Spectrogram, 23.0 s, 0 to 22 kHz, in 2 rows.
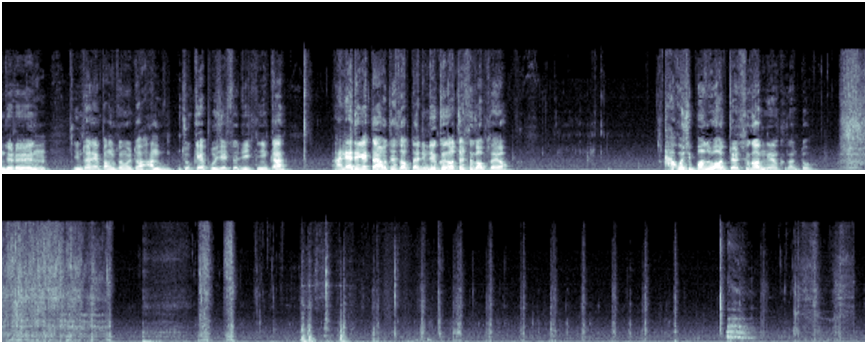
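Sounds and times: chewing and mouth sounds: 6.8 - 8.8, 16.4 - 22.9
person sipping from a bowl: 11.2 - 14.7.

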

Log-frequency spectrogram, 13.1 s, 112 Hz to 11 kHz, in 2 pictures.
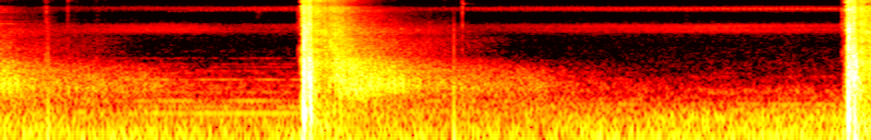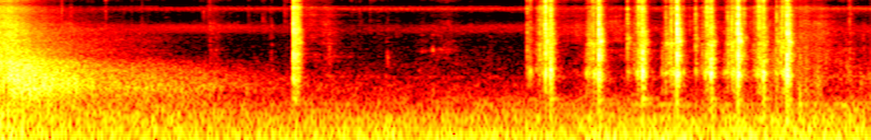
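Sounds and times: gunshot with echo: 2.2 - 3.2, 6.3 - 7.3.

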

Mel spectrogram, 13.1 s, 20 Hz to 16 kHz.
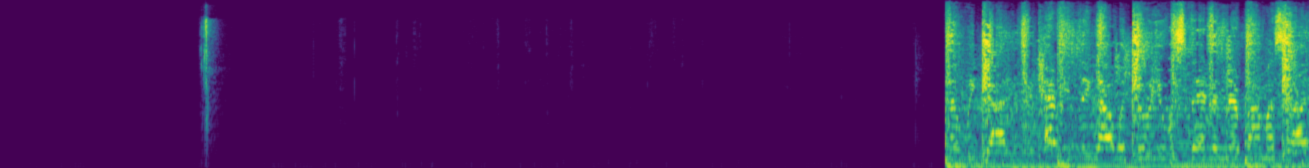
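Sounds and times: playing cards snapping: 2.0 - 2.4
cards clicking and rustling: 3.0 - 7.4.

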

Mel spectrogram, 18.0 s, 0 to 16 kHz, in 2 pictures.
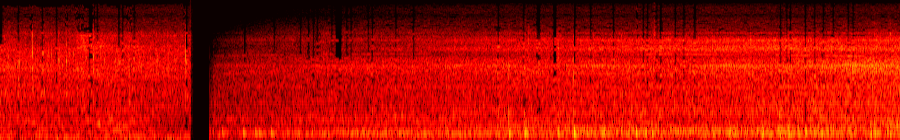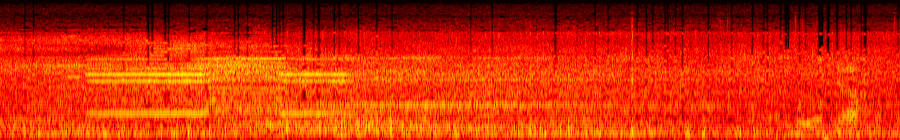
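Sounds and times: model train running: 0.0 - 18.0
chord-like horn blasts: 9.5 - 16.2.

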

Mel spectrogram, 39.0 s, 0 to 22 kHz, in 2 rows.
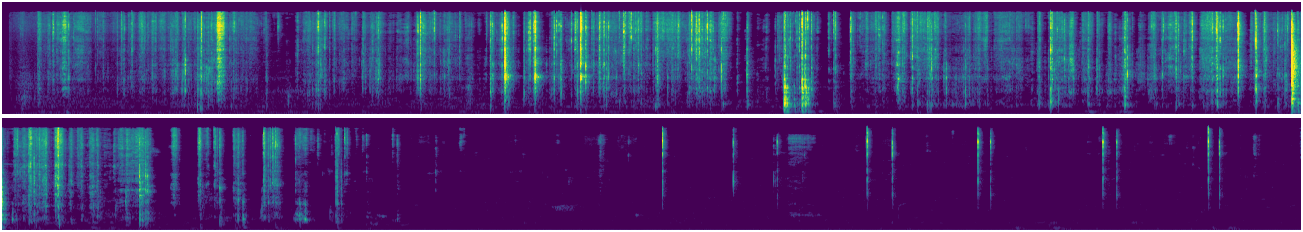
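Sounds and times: packaging crinkling and rustling: 0.5 - 21.7.

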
